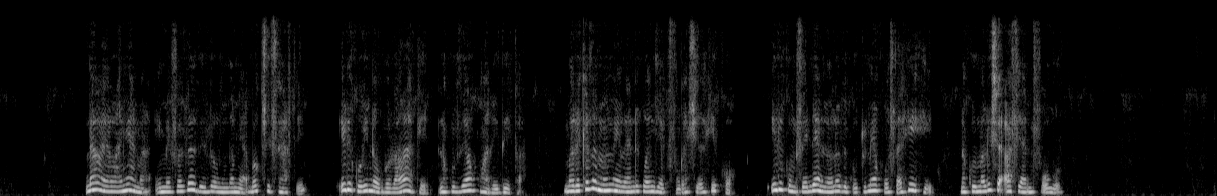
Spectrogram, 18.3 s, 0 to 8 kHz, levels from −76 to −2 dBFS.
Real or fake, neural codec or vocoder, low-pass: fake; codec, 16 kHz, 4.8 kbps, FACodec; 7.2 kHz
